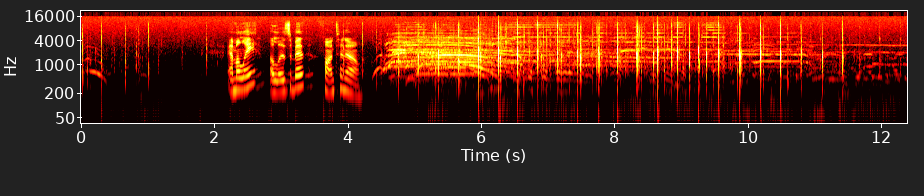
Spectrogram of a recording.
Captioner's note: applause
